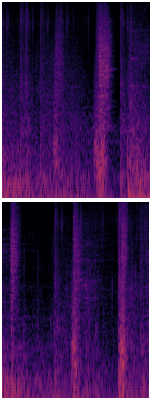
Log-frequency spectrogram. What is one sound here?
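Quick whooshing bursts sound as a game character dashes up a wall.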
